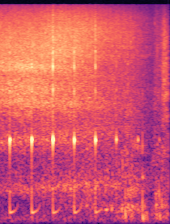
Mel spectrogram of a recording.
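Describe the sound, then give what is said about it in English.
Champagne glugs out of a bottle during an interview, a steady series of about eight rhythmic gurgles that blur into a softer, fizzing trickle near the end. No one speaks. “Pour that out.”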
